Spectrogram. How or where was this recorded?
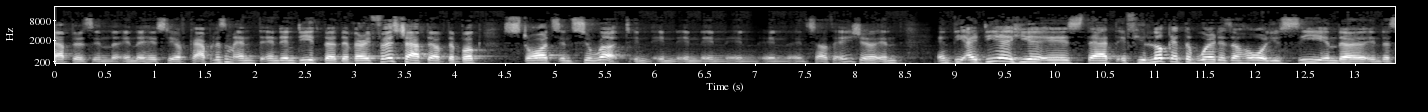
live audience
